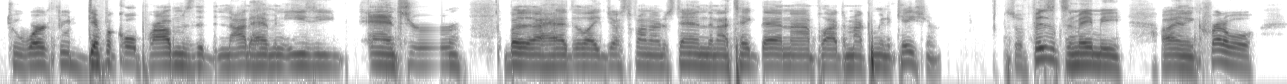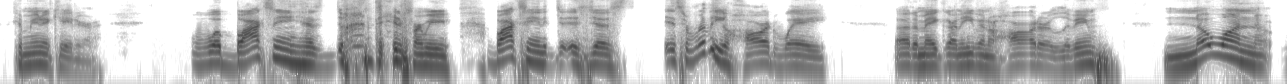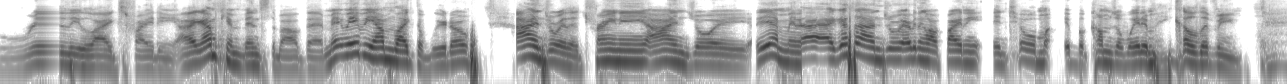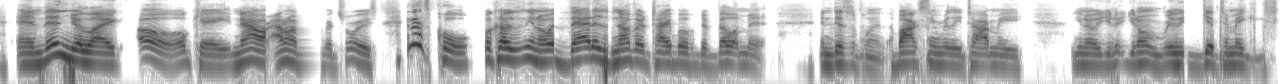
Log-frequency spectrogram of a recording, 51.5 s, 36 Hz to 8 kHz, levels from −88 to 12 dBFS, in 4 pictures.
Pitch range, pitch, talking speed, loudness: 115-140 Hz, 125 Hz, 160 wpm, -24 LUFS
